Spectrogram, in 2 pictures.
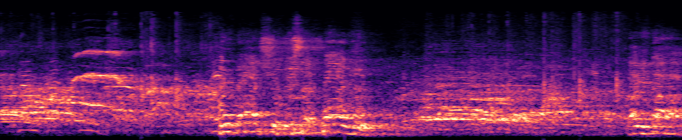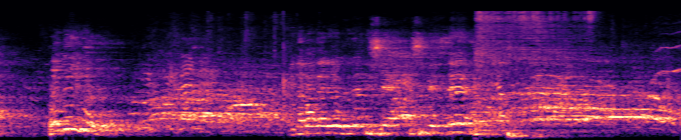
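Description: A band plays loud live music with electric guitars and drums.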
